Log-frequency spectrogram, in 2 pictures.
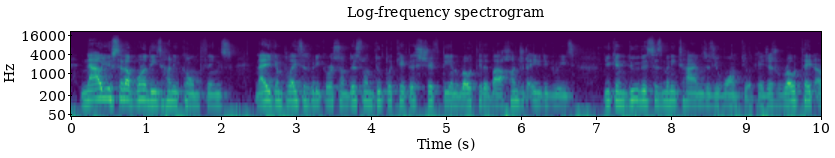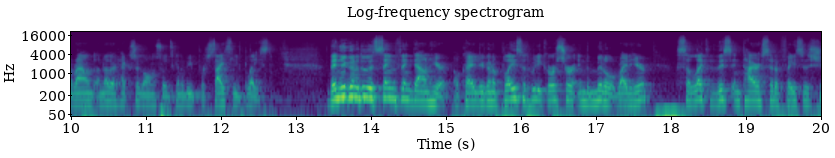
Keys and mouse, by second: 0.1 shift+click, 1.0-4.3 typing, 1.1 click, 5.5 a, 6.5 click, 6.8-9.0 typing, 7.2 shift+click, 10.1 a, 12.4 shift+click, 15.1-18.0 typing, 15.3 click, 15.9 click, 16.2 shift+click, 19.4 shift+d, 19.9 r.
